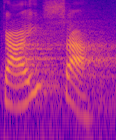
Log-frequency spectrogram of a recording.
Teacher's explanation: Tendo 2 sílabas, o A e o I ficaram unidos. Sendo aí, a gente tem ditongo.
